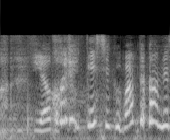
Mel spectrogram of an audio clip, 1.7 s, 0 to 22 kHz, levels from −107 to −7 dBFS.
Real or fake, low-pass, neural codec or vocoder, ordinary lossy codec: fake; none; codec, 16 kHz, 1 kbps, FunCodec, trained on Chinese and English, 50 frames a second; none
